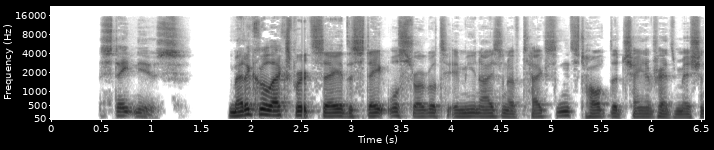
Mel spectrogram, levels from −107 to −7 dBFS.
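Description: At 2.51 to 2.55 s the speech cuts to silence with abrupt edges, a Bluetooth dropout. A packet likely failed to reach the headphones in time, consistent with one lost frame of about 23 ms, and the speech resumes further along, as if it had continued.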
